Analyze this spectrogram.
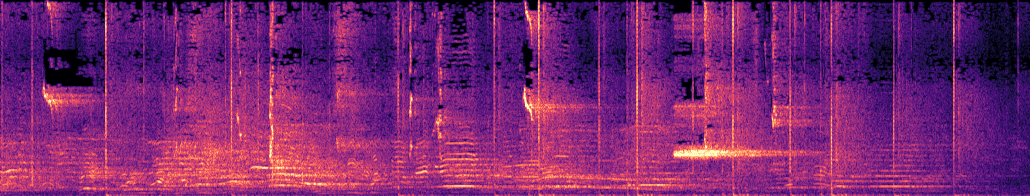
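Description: A volleyball bounces repeatedly on a wooden floor.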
